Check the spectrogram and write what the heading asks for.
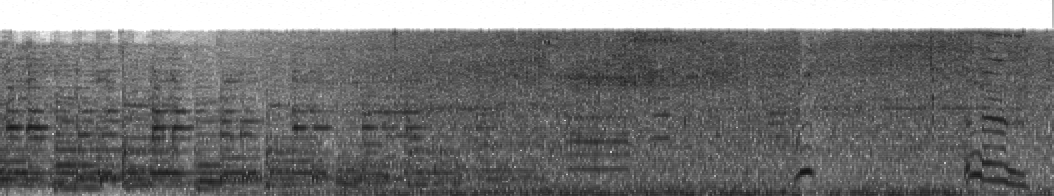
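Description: A loud, rough old car engine rumbles steadily throughout, with bright melodic tones playing over it at first and a few short rising vocal-like whoops near the end.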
